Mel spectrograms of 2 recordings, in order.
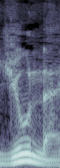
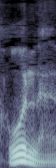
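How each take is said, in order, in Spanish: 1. El nombre empieza con un sonido suave de y. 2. El nombre empieza con un sonido áspero y gutural. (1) "ahora decimos Yuna" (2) "no decimos Juna"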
